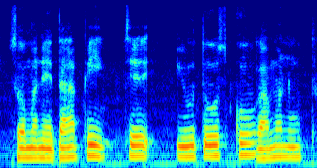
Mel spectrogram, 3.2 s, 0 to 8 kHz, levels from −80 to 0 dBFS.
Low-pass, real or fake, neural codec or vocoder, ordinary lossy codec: 7.2 kHz; fake; codec, 16 kHz, 8 kbps, FreqCodec, smaller model; none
